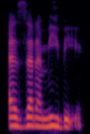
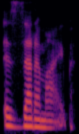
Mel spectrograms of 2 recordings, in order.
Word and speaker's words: ezetimibe: to sound it out I used to say something like as that amibi okay I said it all right I screwed up I didn't know how to say this one but now I know it's a zetamide thanks for joining me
